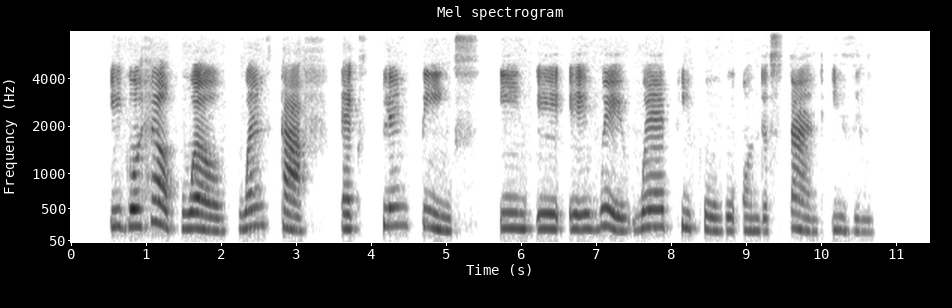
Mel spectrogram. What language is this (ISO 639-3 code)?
pcm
